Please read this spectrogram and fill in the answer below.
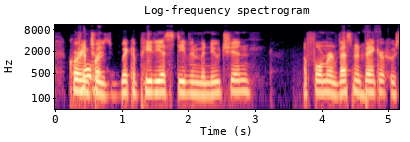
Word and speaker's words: Mnuchin: I don't know how you pronounce his last name. Mnuchin? Steve Mnuchin? Mnuchin, there you go.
